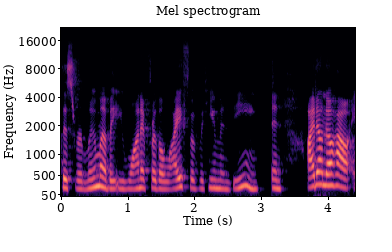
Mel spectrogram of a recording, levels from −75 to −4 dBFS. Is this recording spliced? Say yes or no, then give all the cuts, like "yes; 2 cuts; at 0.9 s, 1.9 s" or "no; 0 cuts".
yes; 1 cut; at 3.1 s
